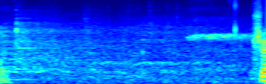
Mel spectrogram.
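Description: Quiet ice-rink ambience, then a referee's whistle blows one steady high note about one and a half seconds in, stopping play for an icing call.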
